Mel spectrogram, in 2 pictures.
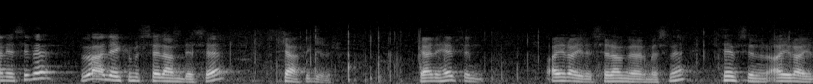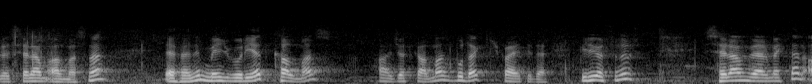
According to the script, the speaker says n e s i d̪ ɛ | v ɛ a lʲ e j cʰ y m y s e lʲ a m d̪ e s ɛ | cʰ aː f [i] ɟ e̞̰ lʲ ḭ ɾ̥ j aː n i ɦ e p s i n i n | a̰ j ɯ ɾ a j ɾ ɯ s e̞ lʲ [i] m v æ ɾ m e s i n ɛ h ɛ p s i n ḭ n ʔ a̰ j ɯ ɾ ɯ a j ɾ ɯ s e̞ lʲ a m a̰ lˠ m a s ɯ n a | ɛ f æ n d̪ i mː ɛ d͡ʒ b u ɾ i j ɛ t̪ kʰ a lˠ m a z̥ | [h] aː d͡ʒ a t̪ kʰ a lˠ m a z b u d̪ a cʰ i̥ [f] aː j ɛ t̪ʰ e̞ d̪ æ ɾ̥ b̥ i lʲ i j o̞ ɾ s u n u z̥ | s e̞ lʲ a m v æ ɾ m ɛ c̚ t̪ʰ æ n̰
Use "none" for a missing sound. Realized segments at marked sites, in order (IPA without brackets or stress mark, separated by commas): i, a, h, f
